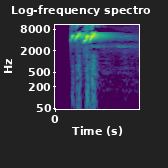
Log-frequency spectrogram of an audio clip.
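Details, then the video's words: Pied bushchat (mantenan) giving a short energetic phrase of three or four high, slurred rising chirps run closely together, trailing off into silence. "suara burung mantenan gacor"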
